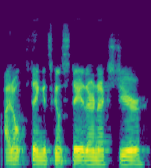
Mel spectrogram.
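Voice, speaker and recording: Deep-voiced man, halting casual talk. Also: level tone, clean tone, no room sound. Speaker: board game show host. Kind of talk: casual chat.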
